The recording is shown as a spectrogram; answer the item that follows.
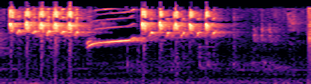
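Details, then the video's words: Singing Sunda robin, known locally as tledekan: a fast series of very high, ringing trilled notes, a long smooth rising whistle, then another rapid high trill, ending in quiet with one sharp note. "Tledekan/ burung sulingan Gunung"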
